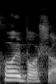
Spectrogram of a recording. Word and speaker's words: Holbox: Geschrieben wird es wie die hohle Box, also Hohlbox, H-O-L-B-O-X. Und wir glauben, dass das Holbosch ausgesprochen wird, Bin mir ziemlich sicher.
